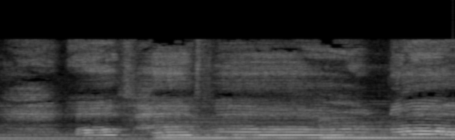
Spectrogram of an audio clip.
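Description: Children singing a slow sacred song over an instrumental accompaniment, holding long notes; the sung line and the low accompanying notes change a little under a second in.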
